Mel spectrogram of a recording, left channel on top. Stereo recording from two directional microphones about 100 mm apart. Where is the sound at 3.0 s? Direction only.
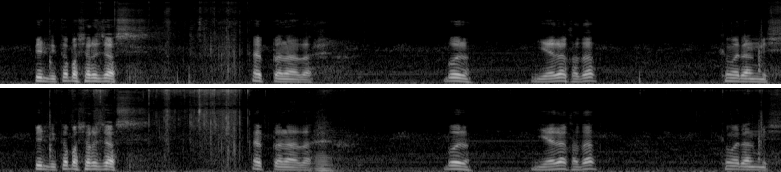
40° left (ahead or behind).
